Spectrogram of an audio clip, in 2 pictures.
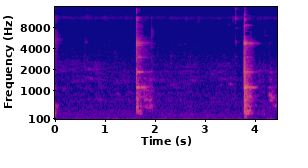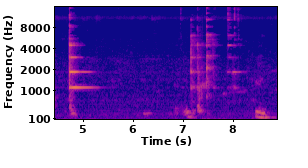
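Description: Metal fork and ceramic soup spoon clinking against a porcelain soup bowl: single clinks a couple of seconds apart, one ringing on briefly, then a quick run of clinks near the end.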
